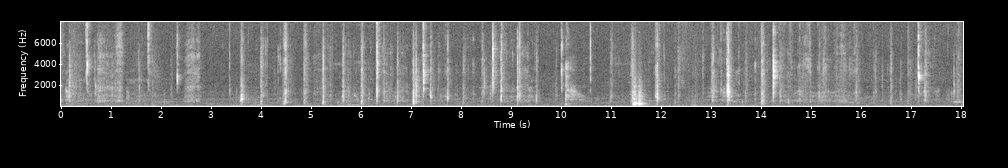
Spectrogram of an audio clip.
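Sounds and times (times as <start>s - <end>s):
chewing crunchy cabbage salad: 0.0s - 18.0s.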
